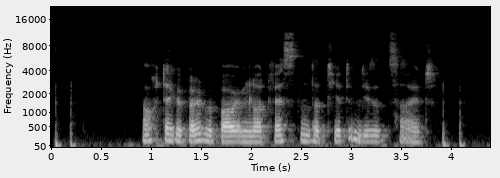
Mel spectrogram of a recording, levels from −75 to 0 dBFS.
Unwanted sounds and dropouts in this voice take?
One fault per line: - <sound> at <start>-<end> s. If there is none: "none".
none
